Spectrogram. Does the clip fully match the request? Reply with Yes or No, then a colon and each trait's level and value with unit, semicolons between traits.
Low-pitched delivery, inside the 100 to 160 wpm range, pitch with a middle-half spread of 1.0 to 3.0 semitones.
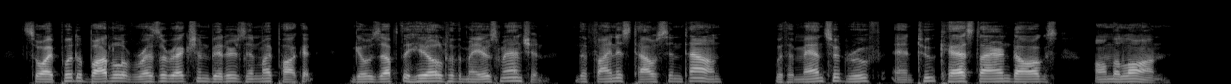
No: low, 130 Hz; average, 185 wpm; narrow, 2.5 semitones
